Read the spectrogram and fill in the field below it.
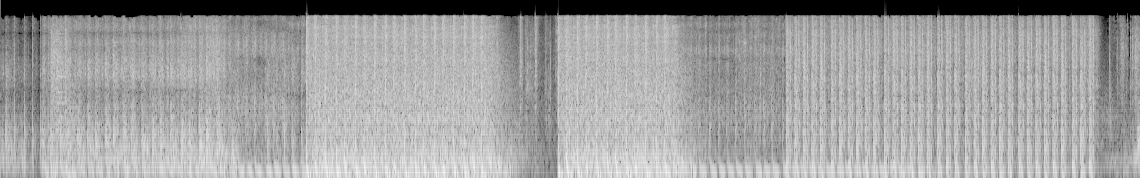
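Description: Sustained loud automatic gunfire in a mobile shooter video game, long continuous bursts of rapid shots close by, broken by a few brief pauses, with no talking over it.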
